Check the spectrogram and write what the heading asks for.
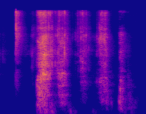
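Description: Several short bursts of crinkling and handling noise from a plastic packet being handled, the loudest about half a second in.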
